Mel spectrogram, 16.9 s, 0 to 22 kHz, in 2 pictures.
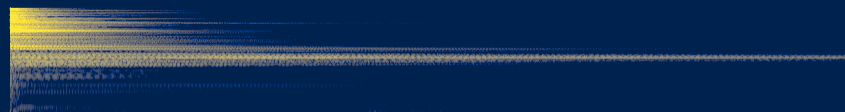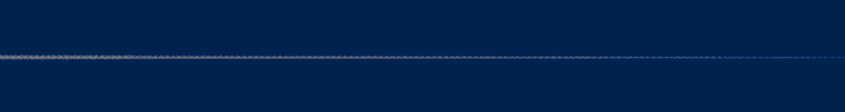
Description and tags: Clang 1 loud - background noise
A metal spring hit with a metal rod, recorded in xy with rode nt-5s on Marantz 661. some background noise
